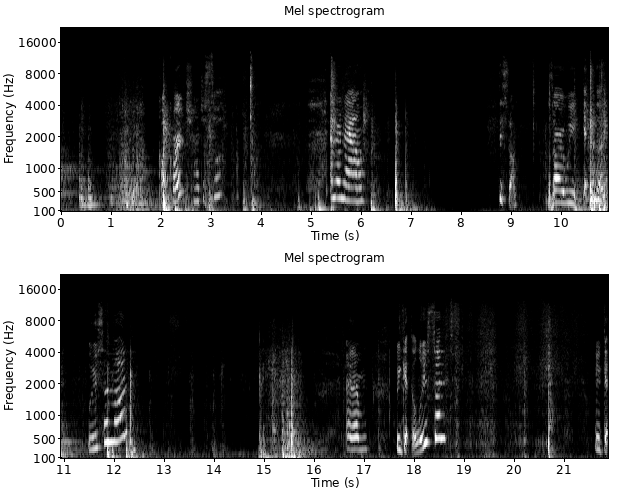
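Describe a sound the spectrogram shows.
A teenage girl talks casually and close by.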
